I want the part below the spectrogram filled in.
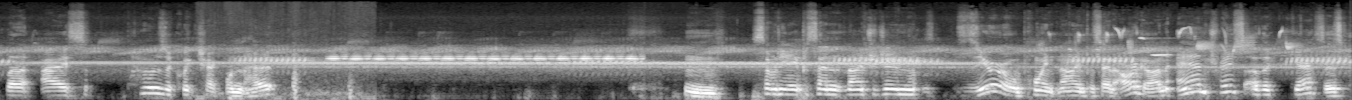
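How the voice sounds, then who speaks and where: Guy playing a playful old time traveler, musing and reassuring, slightly high voice, loads of background noise. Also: expressive, measured pace. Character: whimsical ancient male time traveler, reassuring and curious. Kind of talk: audio drama acting. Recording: very noisy, hissy backdrop.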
